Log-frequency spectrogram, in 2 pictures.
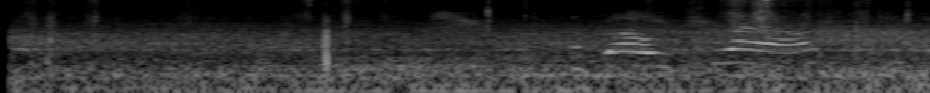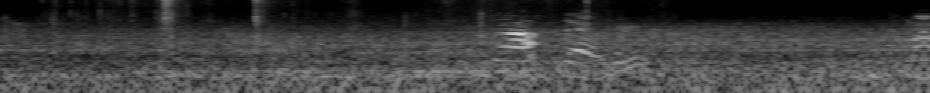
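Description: Leaves and branches rustle as people push through bushes.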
